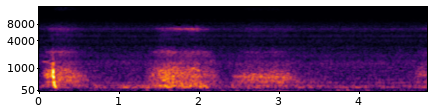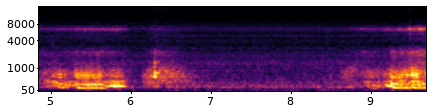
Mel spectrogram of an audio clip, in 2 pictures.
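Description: Irregular snoring noises on the breath, roughly 16 a minute, with softer breathing and brief mumbling in between in a quiet room.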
